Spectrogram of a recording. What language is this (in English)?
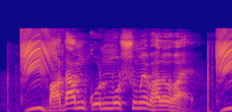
Bangla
